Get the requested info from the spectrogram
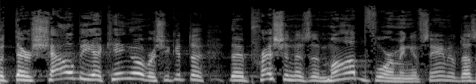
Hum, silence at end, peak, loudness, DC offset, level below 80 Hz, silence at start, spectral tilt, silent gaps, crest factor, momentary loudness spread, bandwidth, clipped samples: none; 0 s; -2 dBFS; -20 LUFS; under 0.1%; -56 dBFS; 0 s; -5 dB/octave; none; 18 dB; 7 LU; 16 kHz; under 0.1%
